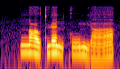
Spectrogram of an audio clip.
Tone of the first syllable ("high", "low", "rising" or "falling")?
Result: falling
